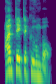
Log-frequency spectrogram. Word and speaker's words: Antetokounmpo: Antetokounmpo. Wow, dead perfect. You just pronounced that perfect.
